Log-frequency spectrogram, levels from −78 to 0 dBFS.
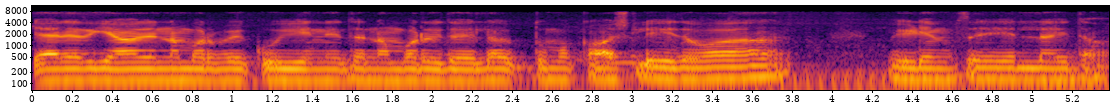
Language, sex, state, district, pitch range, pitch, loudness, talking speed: Kannada, male, Karnataka, Raichur, 120-130 Hz, 125 Hz, -16 LUFS, 155 wpm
